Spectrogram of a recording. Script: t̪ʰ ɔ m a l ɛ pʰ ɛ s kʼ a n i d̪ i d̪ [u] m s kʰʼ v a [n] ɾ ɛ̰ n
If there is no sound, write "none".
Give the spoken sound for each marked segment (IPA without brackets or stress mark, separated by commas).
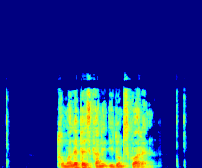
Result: ɔ, none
